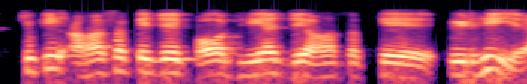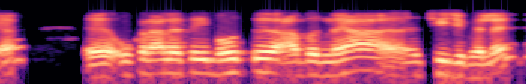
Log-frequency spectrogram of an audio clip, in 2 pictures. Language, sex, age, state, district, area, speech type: Maithili, male, 45-60, Bihar, Saharsa, urban, conversation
